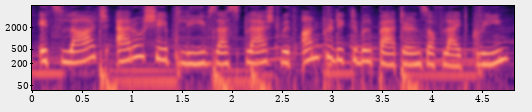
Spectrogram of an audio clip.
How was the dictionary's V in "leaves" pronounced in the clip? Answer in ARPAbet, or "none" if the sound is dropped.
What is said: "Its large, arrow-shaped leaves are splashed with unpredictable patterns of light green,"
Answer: V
